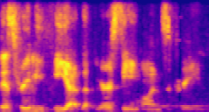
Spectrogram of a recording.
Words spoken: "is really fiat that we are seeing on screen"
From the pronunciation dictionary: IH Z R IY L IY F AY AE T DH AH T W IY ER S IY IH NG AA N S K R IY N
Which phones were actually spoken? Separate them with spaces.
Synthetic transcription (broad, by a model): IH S R IY L IY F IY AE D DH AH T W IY ER S IY IH NG AA N S K R IY N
